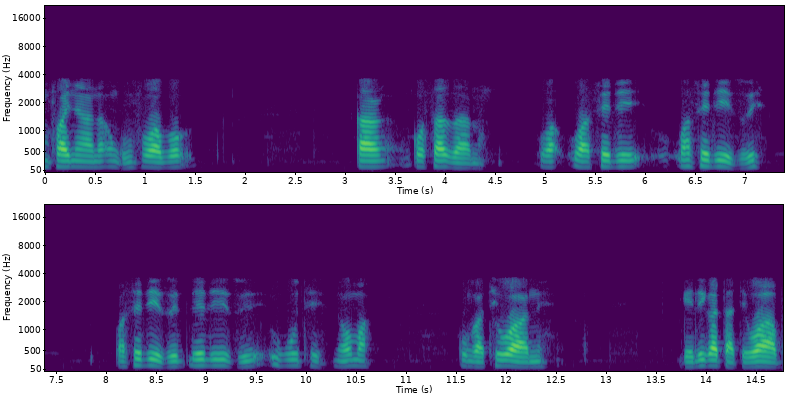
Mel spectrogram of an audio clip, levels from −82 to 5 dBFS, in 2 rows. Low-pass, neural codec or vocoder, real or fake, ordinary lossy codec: 3.6 kHz; none; real; none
